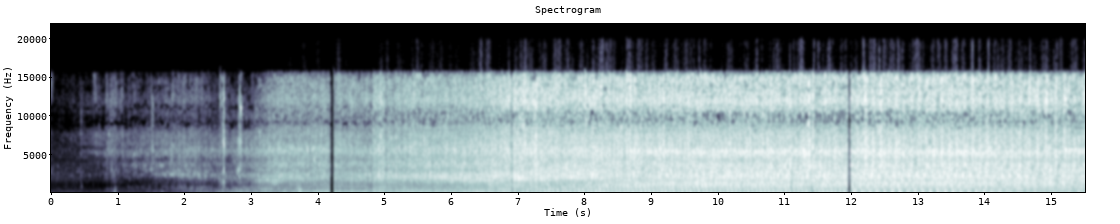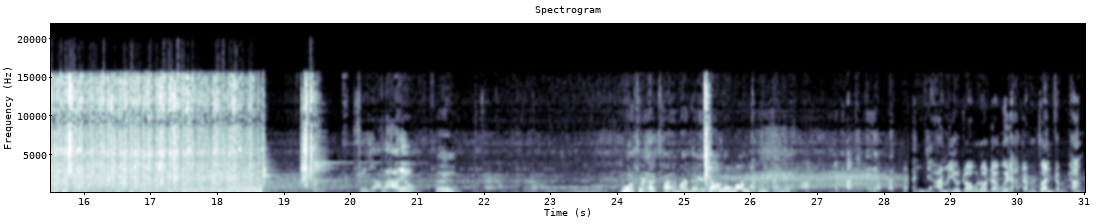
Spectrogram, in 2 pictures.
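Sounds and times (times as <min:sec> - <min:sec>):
engine running: 0:00.0 - 0:21.3.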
